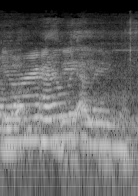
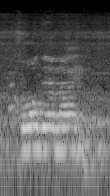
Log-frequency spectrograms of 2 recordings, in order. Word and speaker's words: Coeur d'Alene: Curly Lane.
